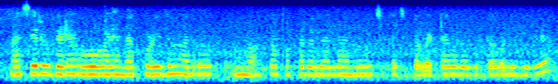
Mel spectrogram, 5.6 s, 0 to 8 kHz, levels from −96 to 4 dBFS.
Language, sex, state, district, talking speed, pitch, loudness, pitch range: Kannada, female, Karnataka, Bellary, 130 wpm, 240 Hz, -30 LUFS, 235-245 Hz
